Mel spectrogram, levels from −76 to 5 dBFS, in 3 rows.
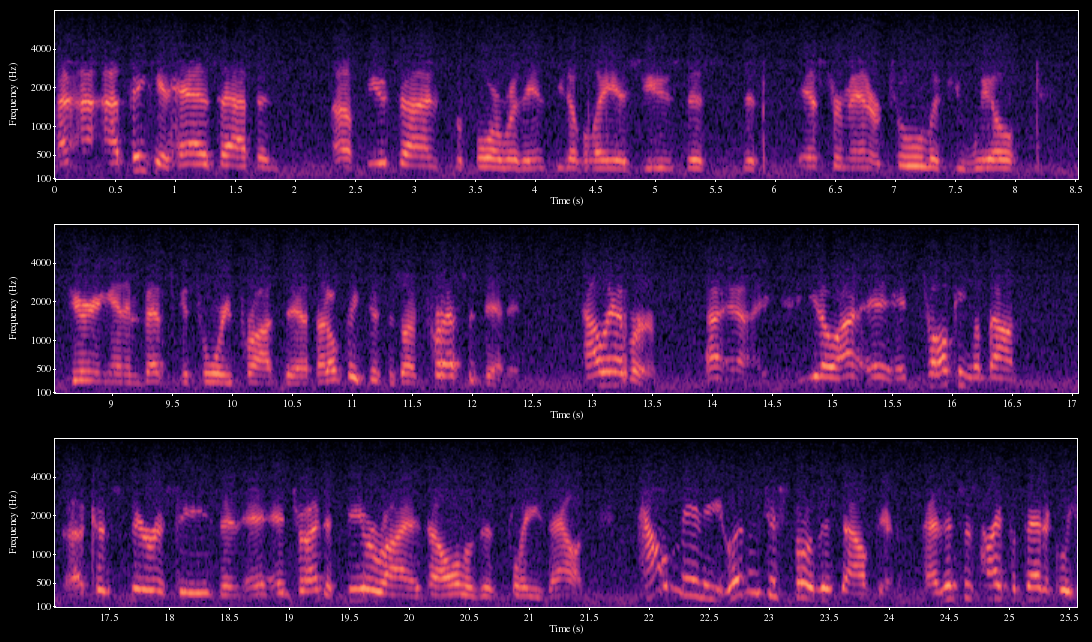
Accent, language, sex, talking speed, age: American, English, male, 155 wpm, 60-79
